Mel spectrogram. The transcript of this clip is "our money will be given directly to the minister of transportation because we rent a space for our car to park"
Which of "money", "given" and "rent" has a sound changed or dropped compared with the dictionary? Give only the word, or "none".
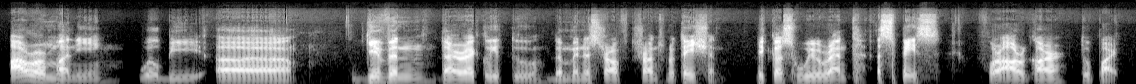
none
